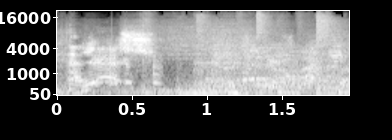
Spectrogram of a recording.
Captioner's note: chatter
